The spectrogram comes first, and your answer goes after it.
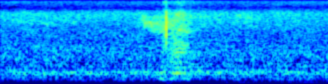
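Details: Honey bee colony building brood frames quickly: a steady, dense low hum of many bees, with a brief sharp click near the middle.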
